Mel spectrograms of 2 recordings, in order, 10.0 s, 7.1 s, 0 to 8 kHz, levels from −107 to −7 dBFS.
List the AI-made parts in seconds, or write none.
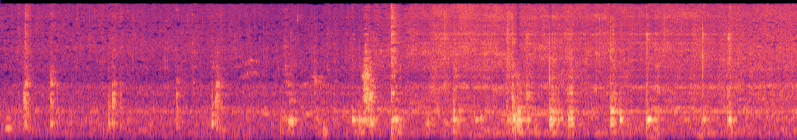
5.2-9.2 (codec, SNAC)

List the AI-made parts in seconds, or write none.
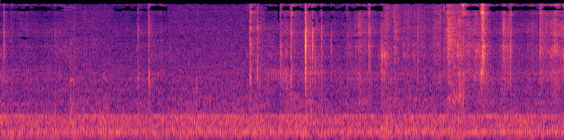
0.0-0.8 (codec, SNAC); 1.4-2.1; 3.3-4.8; 5.8-7.1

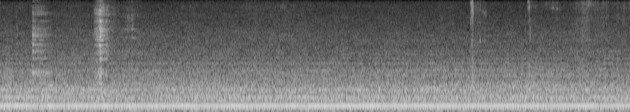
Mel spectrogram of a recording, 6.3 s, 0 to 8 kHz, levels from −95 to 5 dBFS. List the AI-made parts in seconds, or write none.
0.5-3.1 (vocoder, BigVGAN v2)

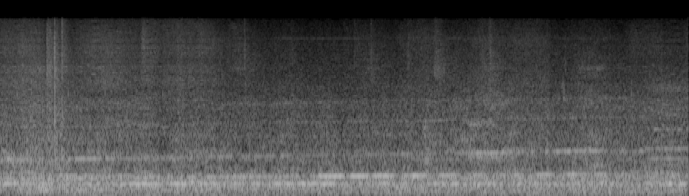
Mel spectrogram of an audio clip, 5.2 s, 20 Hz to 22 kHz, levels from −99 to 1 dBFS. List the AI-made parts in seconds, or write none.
0.0-1.6 (codec, SNAC); 4.7-5.2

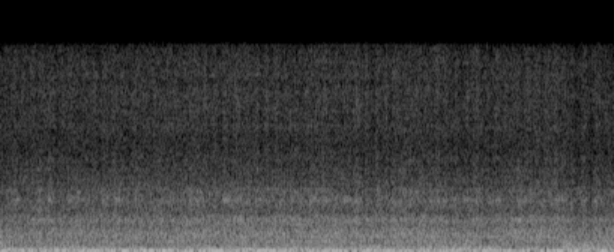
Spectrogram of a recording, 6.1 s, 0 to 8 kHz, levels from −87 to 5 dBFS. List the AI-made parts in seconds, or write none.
0.0-1.7 (vocoder, BigVGAN v2); 4.9-6.1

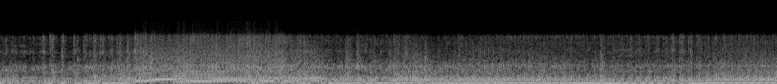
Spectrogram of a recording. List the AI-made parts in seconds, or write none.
none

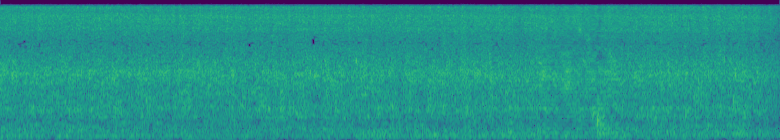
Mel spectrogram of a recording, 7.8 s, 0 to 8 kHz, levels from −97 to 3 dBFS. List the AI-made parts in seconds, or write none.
5.4-6.2 (vocoder, HiFi-GAN)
